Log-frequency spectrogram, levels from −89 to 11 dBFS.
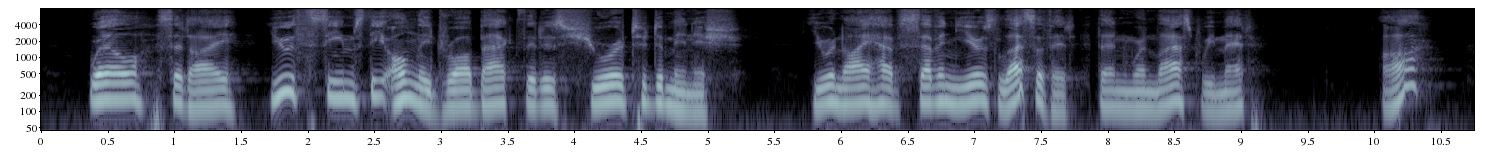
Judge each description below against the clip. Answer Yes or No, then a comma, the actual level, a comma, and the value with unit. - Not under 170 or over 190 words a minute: No, average, 155 wpm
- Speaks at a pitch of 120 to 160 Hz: Yes, low, 135 Hz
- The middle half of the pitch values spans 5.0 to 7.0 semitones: No, average, 4.0 semitones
